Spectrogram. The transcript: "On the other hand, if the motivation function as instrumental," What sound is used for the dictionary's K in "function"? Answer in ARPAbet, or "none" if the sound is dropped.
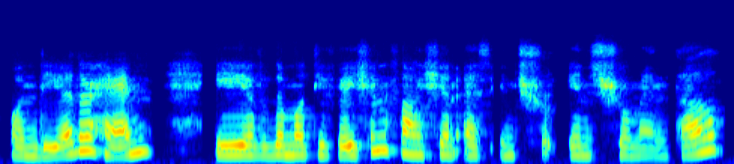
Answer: K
